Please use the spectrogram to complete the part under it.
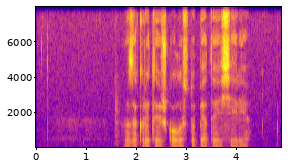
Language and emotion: Russian, neutral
